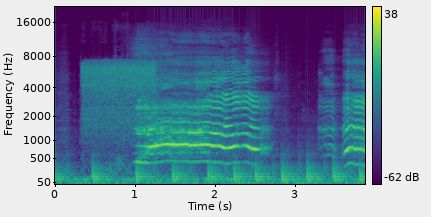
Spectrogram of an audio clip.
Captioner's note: heartbeat increases; screams in pain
